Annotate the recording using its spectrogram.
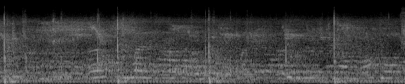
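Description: Basketball bouncing on an outdoor concrete court, sharp irregularly spaced bounces, over the chatter and calls of the players and onlookers.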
